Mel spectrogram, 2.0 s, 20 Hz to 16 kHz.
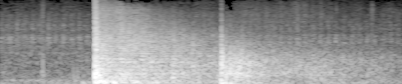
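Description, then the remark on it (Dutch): Two sharp, heavy blasts of gunfire or explosions from a tank battle under way at the 5 kilometre point, about half a second apart, each followed by a rumbling, fading tail. There is no talking. “Maar op het 5 kilometer punt, daar aangekomen, eh, was er dus een, een, tankgevecht aan de gang.”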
